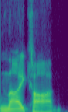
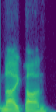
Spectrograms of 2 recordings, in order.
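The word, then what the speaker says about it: Naikan: of a psychology business psychology world called called Nikon. And in English it's spelled N A I K A N.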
